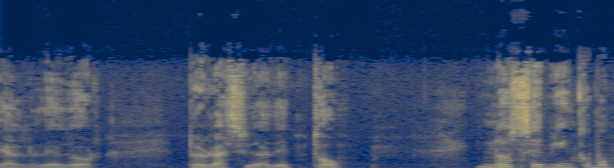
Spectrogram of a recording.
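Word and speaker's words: T'ho: Se escribe T-H-O, yo entiendo que la H suaviza la letra T, entonces sería como To, algo así se sonaría.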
